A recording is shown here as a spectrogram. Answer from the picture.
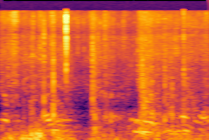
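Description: Indistinct voices of a group of people talking in the background, with a brief click a little after half a second in.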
